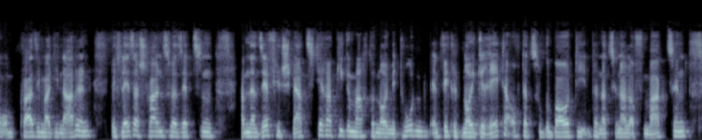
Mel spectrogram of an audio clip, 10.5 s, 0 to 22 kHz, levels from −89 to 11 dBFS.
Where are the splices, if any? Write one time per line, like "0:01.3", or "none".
0:06.5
